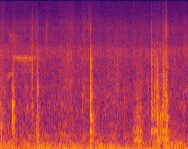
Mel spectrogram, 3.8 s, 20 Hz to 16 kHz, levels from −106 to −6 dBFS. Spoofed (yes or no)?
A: yes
